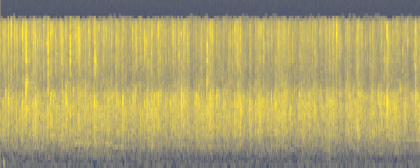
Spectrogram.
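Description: An audience applauds steadily as a hand clap of praise, a dense wash of many hands clapping at once with no clear rhythm, sustained and even in loudness for several seconds.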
